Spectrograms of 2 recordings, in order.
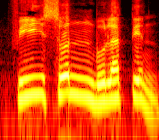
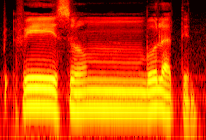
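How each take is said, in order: First: The n sound is kept before the b. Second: The n sound turns into an m. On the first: This is how it is written. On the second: This is how it is read aloud.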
